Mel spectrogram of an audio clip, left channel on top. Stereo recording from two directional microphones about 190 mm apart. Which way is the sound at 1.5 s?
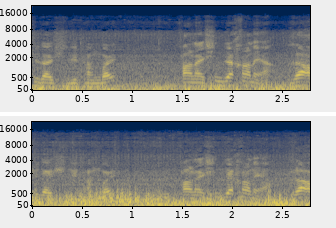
25° left (ahead or behind).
